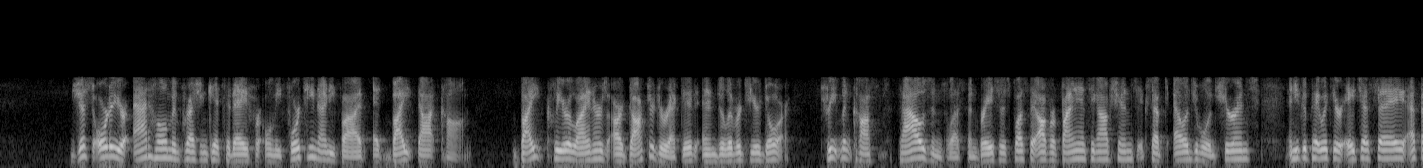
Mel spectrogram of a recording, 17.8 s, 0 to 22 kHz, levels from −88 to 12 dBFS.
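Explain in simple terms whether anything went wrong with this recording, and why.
Buzzy, gravelly speech from start to finish, with nothing above 3.8 kHz, points to the GSM full-rate codec rebuilding the voice from regularly spaced pulses.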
